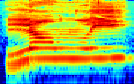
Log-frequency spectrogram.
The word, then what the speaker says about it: lonely: Então nós temos done, you're, lonely. Esse E no meio da palavra lonely não é pronunciado, então fica lonely, tá? Do N você já vai direto pro L.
